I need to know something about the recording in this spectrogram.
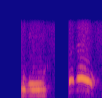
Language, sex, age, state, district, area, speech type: Hindi, female, 45-60, Bihar, Madhepura, rural, conversation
